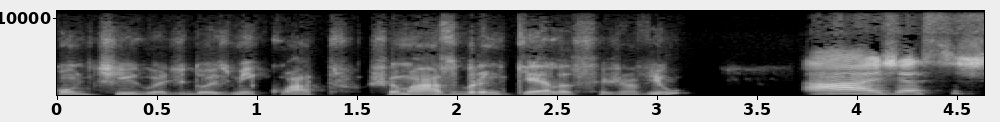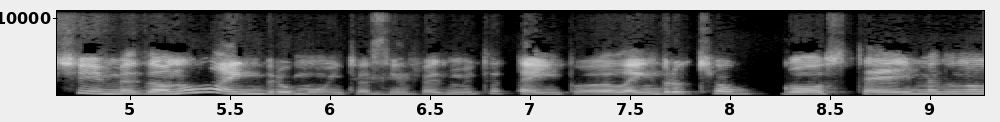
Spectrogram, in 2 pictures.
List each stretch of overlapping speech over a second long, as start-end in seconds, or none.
none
